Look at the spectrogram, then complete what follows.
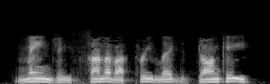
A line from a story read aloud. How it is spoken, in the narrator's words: he bellowed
